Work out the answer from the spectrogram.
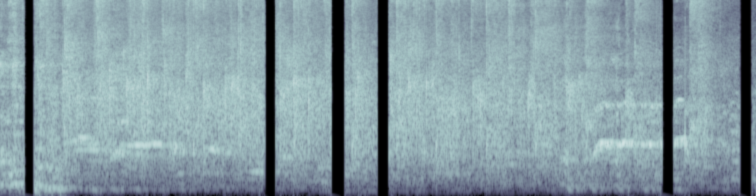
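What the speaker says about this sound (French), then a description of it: "Est-ce qu'on va acclamer?" Church congregation clapping and cheering, a sustained crowd applause broken by several brief cuts to silence, with faint voices mixed in.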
